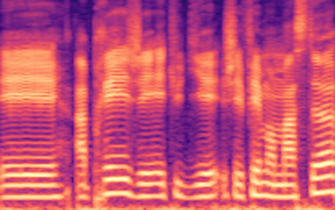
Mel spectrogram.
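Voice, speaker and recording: Against a quiet background, a man speaks at medium pitch and a very slow pace. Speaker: futurologist. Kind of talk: audience Q&A answer; lecture. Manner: halting.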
